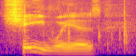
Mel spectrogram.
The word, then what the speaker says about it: QiWiz: It looks like QiWiz, man, but it's pronounced QiWiz.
